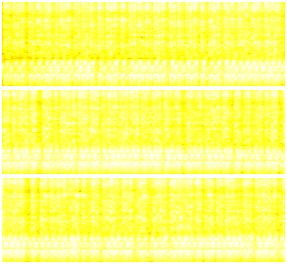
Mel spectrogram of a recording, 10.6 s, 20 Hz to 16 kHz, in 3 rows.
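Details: 1971 Honda CD175 K3 twin under restoration, running on a little fuel put in the carburetor, oil reaching the head: quick, even popping beat, clean and steady, no clatter or misfire; normal idle and revving.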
